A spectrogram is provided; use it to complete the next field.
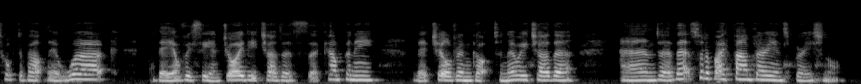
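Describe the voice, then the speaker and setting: Somewhat breathy, a woman speaks at a fairly quick pace with a medium pitch and fairly even intonation. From UK. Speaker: university president. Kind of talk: interview conversation. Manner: hesitant, thoughtful.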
